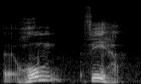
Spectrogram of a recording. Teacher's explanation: We pronounce the ميم first and the فاء in the second. And its sound is apparent because it's إظهار.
